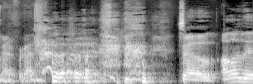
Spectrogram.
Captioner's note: laughter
